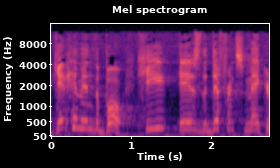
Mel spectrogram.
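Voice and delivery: normal talking voice

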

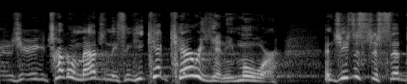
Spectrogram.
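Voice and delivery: loud fervent sermon peak; fiery preaching. Acted. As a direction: preach it hard to the congregation. Preacher builds to full force.

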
